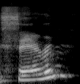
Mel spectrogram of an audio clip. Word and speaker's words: Sarum: book and the uh narrator keeps saying serum which I didn't think it would be pronounced but it's an old name for soulsbury so oh is it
